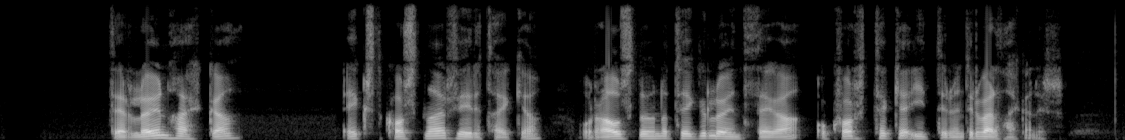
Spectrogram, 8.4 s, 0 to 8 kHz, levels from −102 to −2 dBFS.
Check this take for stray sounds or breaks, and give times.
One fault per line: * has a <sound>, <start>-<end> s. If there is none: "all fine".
all fine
